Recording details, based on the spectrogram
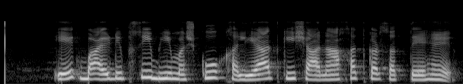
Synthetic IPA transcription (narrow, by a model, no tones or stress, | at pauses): eːkbaːiɖɪpsibʱimɐʃkuːqxɐlijaːt̪kiʃaːnaxət̪kɐɾsɐk̚t̪eɦɛ̃ː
